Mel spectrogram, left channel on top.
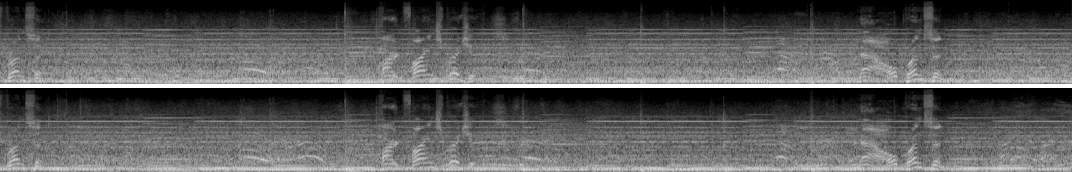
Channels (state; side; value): normal; both; correlation 0.28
